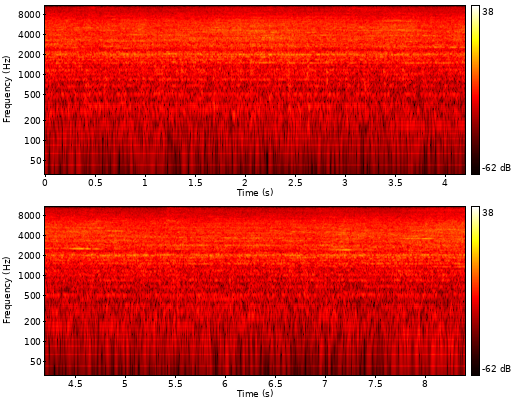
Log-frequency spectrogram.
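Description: Intermodal freight cars loaded with containers and trailers rolling past at speed: a steady rumble of steel wheels on rail, with a faint steady high tone running through it.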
